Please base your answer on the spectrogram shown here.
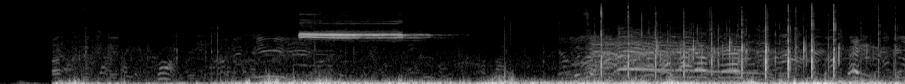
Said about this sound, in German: Die Fans drehen angemessen durch. Also man merkt, beste äh, Kreisliga-Platz-Stimmung.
